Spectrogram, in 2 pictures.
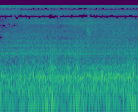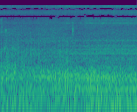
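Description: Motorcycle running at a steady speed, heard from the rider's seat, with a steady rush of wind and road noise.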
